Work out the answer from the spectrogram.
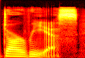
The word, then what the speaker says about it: Darrieus: That's Darrieus.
